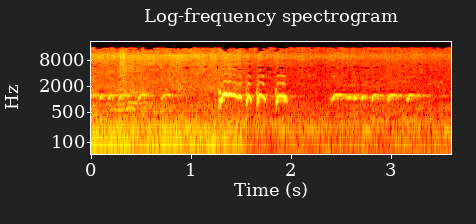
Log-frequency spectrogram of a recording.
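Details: Local zebra dove in kerot-style song, a master recording for doves that sing little: a level dotted trill leads into three loud stuttering coos, then a softer trill resumes.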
